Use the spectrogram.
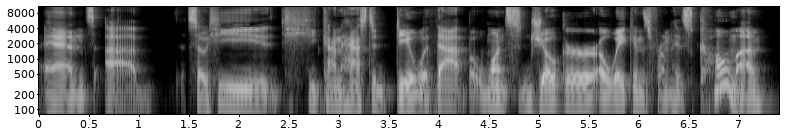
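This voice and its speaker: A man co-hosting a podcast, explaining things in a halting, informal, chatty way. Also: lowish voice, animated. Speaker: podcast co-host discussing comics. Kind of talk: casual chat.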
